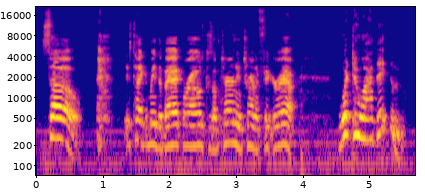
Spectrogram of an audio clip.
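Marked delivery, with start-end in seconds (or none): none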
